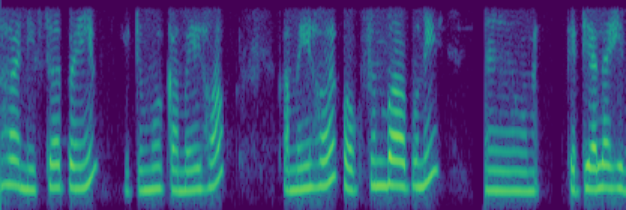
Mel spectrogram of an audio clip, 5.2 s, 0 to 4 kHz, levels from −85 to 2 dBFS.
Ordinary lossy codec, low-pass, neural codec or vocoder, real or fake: none; 3.6 kHz; none; real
